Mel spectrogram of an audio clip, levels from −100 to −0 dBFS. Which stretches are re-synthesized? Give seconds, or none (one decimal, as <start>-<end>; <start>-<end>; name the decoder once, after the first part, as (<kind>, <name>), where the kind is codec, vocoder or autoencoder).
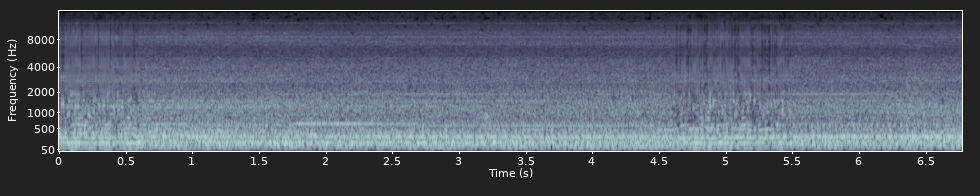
0.0-0.6 (vocoder, BigVGAN v2); 4.6-5.5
